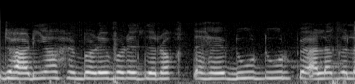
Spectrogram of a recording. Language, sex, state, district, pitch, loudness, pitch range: Hindi, female, Haryana, Jhajjar, 275 Hz, -15 LUFS, 270-285 Hz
